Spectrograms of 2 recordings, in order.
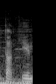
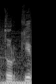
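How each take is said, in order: First: The first vowel sounds like er. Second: The first vowel sounds like oo. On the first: This is how it is said in English. "നമ്മൾ ഇംഗ്ലീഷിൽ പറയും" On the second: This is how Malayalam speakers say it. "നമ്മൾ മലയാളത്തിൽ പറയും"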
